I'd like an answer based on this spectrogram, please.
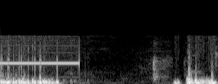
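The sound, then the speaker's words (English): Answering machine beep: a steady, pure electronic tone held for just under a second, overlapping other sound, followed by a brief silence before talking begins. “leave your name and phone number after the beep. We will return your call.”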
